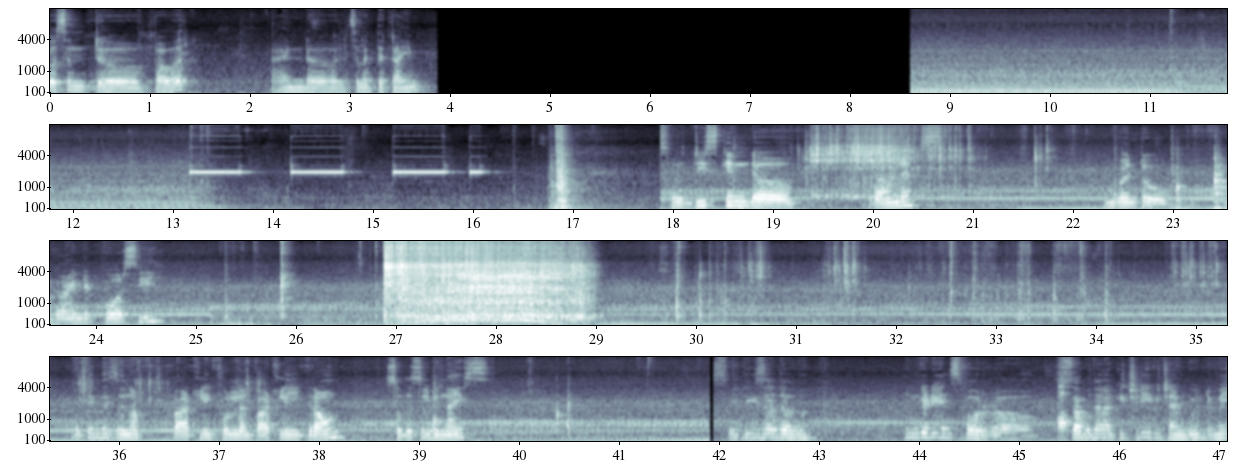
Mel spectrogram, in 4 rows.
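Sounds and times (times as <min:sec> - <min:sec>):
microwave oven humming: 0:08.6 - 0:14.6, 0:17.9 - 0:45.4
long microwave beeps: 0:13.1 - 0:16.3
electric grinder grinding peanuts: 0:18.2 - 0:22.4, 0:26.4 - 0:29.1, 0:29.7 - 0:37.7.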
